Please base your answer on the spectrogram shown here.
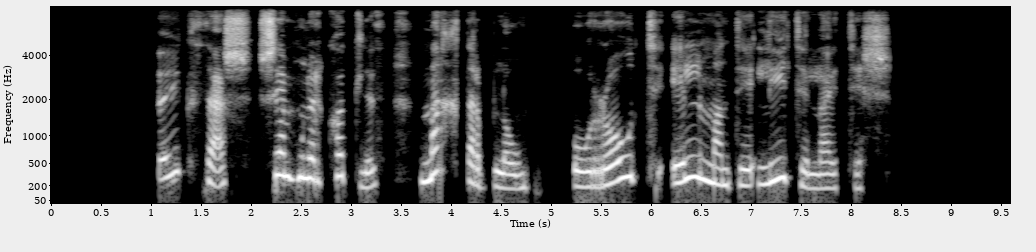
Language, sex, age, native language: Icelandic, female, 20-29, Icelandic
